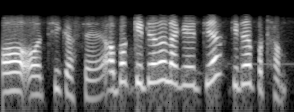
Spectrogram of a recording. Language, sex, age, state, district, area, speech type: Assamese, female, 18-30, Assam, Morigaon, rural, conversation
